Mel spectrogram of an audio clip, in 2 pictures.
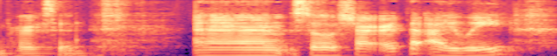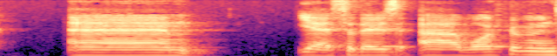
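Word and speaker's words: Islay: Is that how you pronounce it? – Well, some folk when they're talking about the whiskey they'll call it Isla, but I've got a pal and it's spelled like that, and she goes by Eile.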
